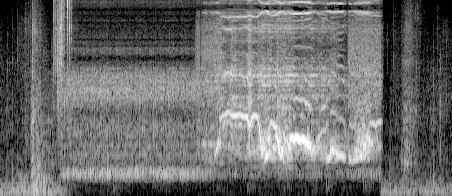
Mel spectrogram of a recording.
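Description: A handheld radio crackles and plays a warbling signal.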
